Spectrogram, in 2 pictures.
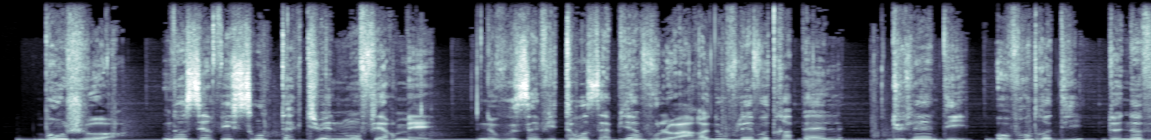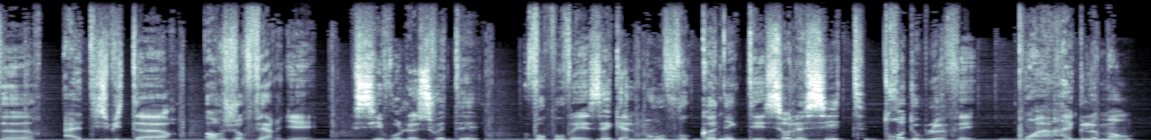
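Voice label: french interactive voice response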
